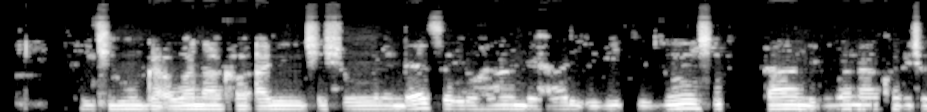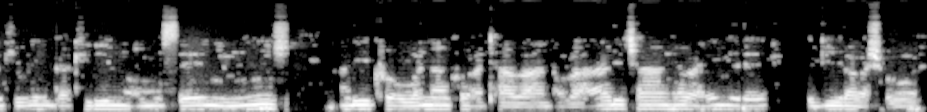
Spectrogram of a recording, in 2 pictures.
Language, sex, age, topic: Rundi, male, 36-49, education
